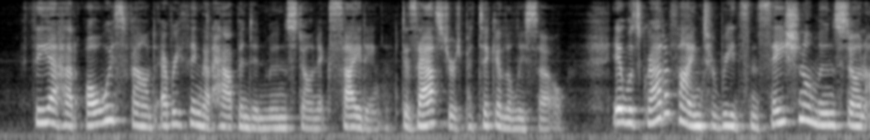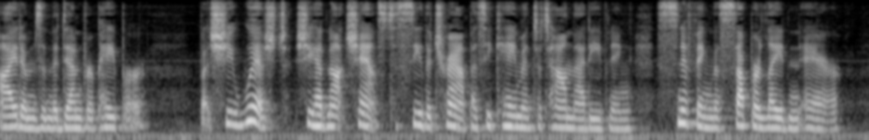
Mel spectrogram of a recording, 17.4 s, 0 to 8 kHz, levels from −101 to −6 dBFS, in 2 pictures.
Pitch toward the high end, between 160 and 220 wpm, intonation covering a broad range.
No: high, 195 Hz; average, 165 wpm; average, 4.0 semitones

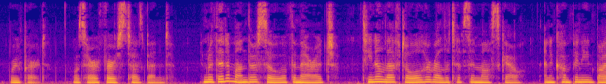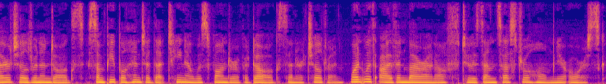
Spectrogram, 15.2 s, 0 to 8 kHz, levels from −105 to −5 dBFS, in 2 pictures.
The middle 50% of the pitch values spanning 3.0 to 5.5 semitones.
No: narrow, 2.4 semitones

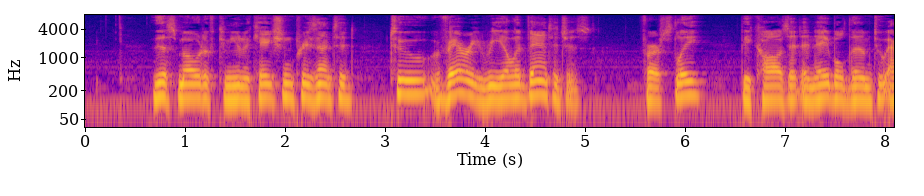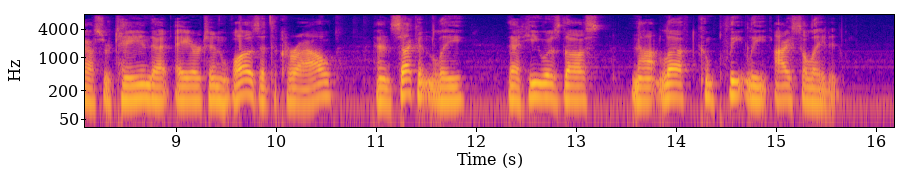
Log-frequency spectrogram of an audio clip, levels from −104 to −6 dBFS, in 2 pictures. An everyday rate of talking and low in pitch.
No: slow, 120 wpm; low, 130 Hz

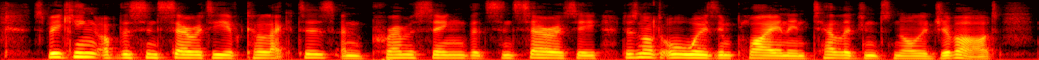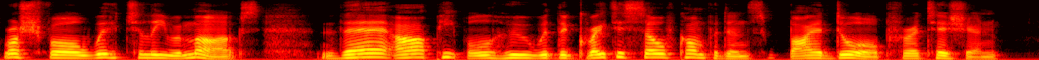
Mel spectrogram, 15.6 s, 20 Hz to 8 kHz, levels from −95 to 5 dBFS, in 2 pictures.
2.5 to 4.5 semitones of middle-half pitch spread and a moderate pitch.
Yes: average, 3.2 semitones; medium, 145 Hz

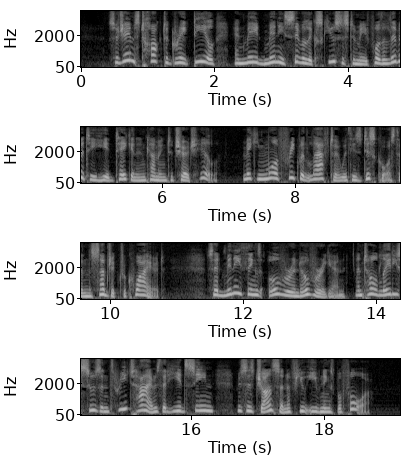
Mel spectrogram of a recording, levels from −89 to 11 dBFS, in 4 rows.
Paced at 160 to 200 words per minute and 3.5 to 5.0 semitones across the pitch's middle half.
No: average, 170 wpm; wide, 5.6 semitones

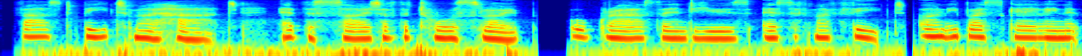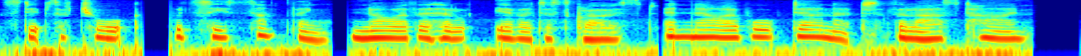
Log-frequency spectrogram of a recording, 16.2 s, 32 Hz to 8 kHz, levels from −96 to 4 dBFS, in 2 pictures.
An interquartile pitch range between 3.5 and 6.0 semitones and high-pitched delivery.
No: narrow, 2.6 semitones; high, 195 Hz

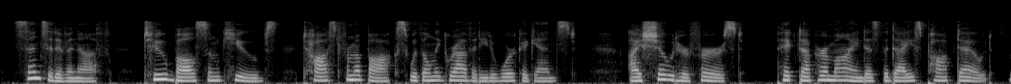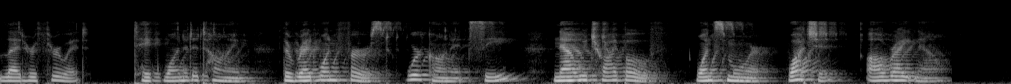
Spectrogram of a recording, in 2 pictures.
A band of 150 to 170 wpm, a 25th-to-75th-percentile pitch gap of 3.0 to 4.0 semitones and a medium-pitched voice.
Yes: average, 165 wpm; average, 3.6 semitones; medium, 175 Hz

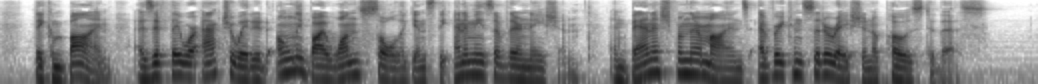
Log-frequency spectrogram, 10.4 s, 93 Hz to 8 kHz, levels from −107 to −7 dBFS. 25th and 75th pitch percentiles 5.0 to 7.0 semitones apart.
Yes: average, 5.3 semitones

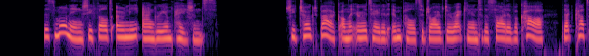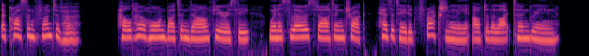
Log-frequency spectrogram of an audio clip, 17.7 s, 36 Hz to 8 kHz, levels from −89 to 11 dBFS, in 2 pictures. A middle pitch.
No: high, 205 Hz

